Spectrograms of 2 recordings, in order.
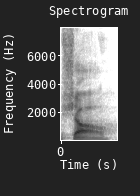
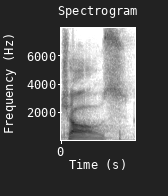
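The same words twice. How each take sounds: First: The name is said with a foreign-sounding pronunciation. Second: The name is said with a plain English pronunciation. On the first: Commentators say it this way to sound exotic. The speaker calls it wrong. "all of the commentators calling him Charles" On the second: This is how the man says his own name. The speaker calls it right. "he pronounces his name Charles"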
